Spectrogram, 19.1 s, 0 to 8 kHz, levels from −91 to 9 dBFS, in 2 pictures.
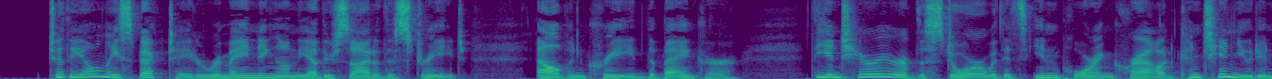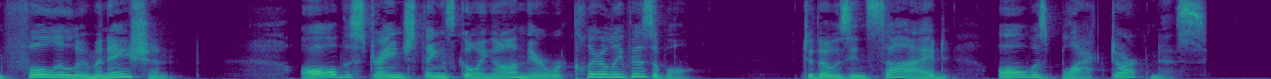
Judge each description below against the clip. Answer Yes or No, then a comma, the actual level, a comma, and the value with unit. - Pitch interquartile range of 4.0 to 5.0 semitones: Yes, average, 4.5 semitones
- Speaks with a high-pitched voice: Yes, high, 195 Hz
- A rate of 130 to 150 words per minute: Yes, average, 145 wpm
